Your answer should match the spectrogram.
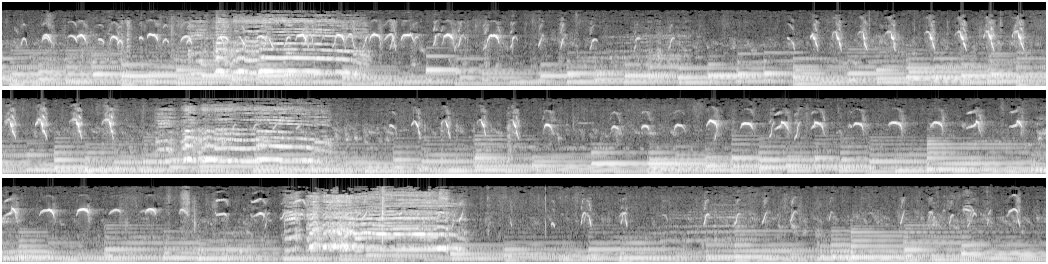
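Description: Background music with held notes, over which a rooster crows three times, about two, twelve and twenty-four seconds in.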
